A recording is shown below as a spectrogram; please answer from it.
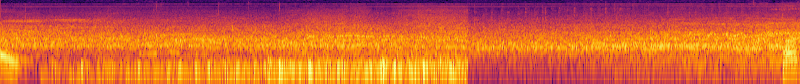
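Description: Football stadium crowd cheering after a touchdown, a steady noise of many voices. About halfway through it cuts off suddenly to a thinner, quieter crowd noise.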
